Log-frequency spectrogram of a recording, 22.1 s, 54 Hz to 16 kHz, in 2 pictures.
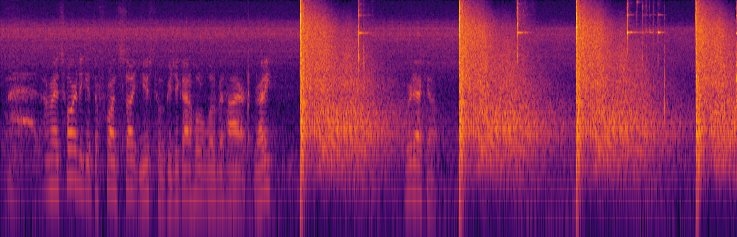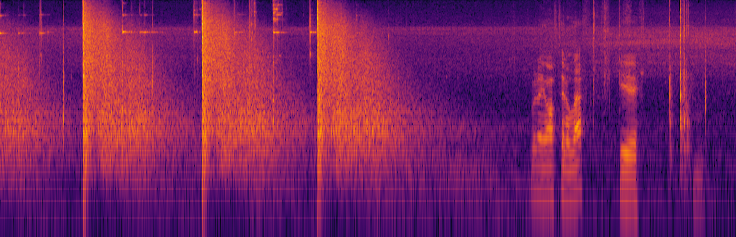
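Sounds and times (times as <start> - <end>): pistol shots echoing: 4.5 - 6.0, 6.9 - 17.4.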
